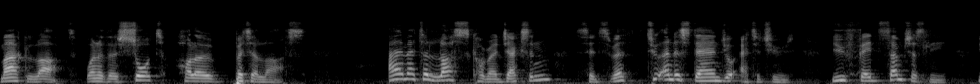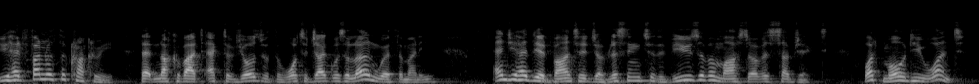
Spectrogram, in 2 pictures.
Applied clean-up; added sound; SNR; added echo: none; none; none; none.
